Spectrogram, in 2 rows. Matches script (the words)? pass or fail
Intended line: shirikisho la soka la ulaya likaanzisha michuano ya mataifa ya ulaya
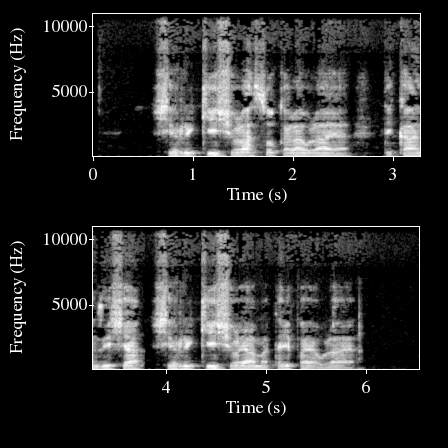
fail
